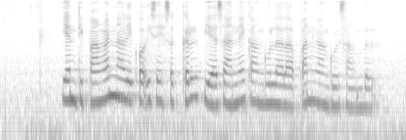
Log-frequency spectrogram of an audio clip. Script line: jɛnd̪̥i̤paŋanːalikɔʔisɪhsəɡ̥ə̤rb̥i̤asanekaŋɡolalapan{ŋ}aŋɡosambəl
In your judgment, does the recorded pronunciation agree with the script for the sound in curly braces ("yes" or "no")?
yes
